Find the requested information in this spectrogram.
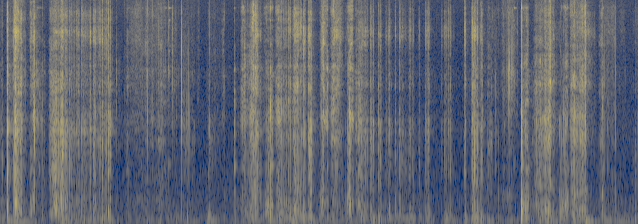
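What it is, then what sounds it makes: Dry bar soap being carved. A utility knife blade carves flakes from a solid purple marbled bar of dry soap. Crisp, dry scraping and crackling come in quick bursts with short pauses between strokes, bright and papery with little low end.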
